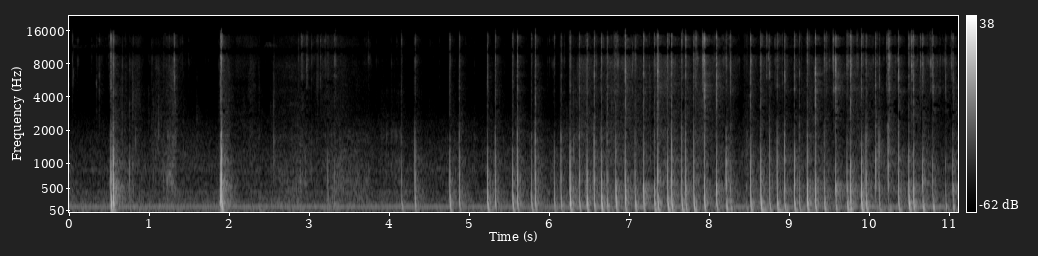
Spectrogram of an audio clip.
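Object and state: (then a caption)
Metal knife tapped. A person in a Ghostface costume taps and scratches a metal prop of Pyramid Head's knife. Two sharp, isolated taps ring out first, then short, dry metallic taps come faster and denser over a steady low hum.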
